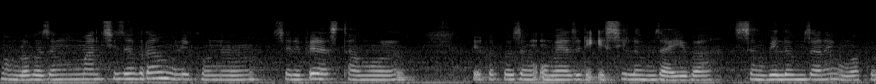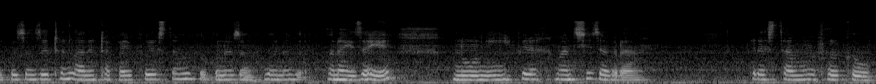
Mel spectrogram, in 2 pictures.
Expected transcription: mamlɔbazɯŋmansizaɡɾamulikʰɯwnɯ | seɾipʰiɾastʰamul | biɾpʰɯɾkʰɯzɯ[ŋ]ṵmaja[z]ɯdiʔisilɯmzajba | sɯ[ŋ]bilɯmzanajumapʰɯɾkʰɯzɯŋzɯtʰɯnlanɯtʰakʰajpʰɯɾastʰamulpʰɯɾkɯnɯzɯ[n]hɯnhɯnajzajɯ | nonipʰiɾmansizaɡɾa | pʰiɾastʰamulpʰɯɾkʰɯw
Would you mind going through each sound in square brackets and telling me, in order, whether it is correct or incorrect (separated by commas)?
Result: correct, correct, correct, incorrect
